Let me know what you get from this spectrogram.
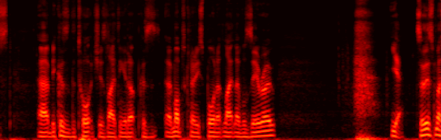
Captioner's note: sigh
